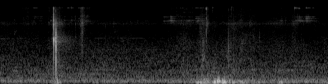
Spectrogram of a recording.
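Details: Single sharp crack (joint cavitation) then a dull thud and shuffling during a chiropractic spinal adjustment for lumbar lordosis in a patient with a lower back problem.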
